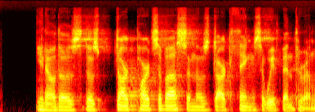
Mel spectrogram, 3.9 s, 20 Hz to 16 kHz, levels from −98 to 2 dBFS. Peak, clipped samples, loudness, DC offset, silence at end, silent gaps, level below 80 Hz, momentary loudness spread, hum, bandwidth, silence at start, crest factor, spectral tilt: 0 dBFS; under 0.1%; -15 LUFS; under 0.1%; 0 s; none; -46 dBFS; 8 LU; none; 12.5 kHz; 0.45 s; 16 dB; -4 dB/octave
